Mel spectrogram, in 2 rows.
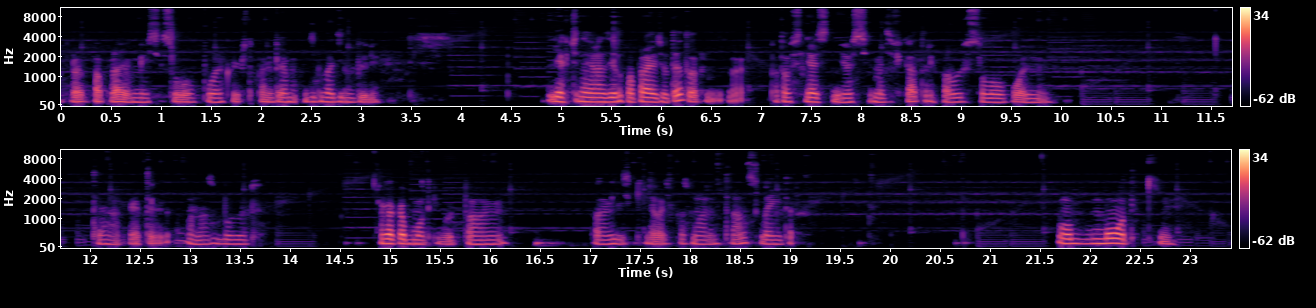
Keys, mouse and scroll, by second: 0.7-4.7 middle drag, 4.7 click, 5.0-5.4 middle drag, 5.4-6.7 scroll up 1, 6.7-8.1 scroll up 1, 8.1 scroll up 1, 9.2-9.6 middle drag, 9.6 click, 9.8 scroll down 1, 10.0-12.8 middle drag, 12.8 click, 14.5 click.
